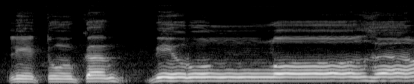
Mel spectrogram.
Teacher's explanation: Jangan sampai penekanan suara pada kalimat Allah.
